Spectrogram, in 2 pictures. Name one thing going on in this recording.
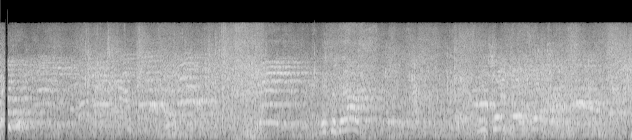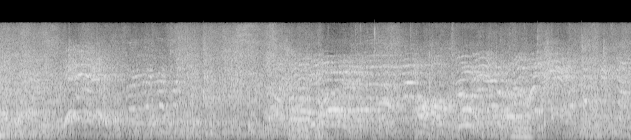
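A crowd of spectators shouts and cheers in an echoing rink.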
